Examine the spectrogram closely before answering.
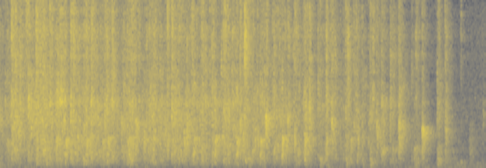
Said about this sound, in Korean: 우리 다 함께 격려와 위로의 박수를 한번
